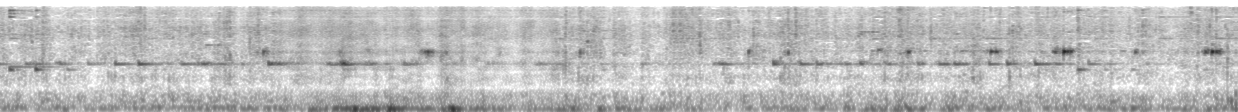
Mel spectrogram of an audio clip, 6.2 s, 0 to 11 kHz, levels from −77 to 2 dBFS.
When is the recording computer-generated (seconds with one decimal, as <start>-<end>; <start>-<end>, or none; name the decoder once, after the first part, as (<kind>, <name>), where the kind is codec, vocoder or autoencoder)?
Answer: 1.4-2.8 (vocoder, Vocos)

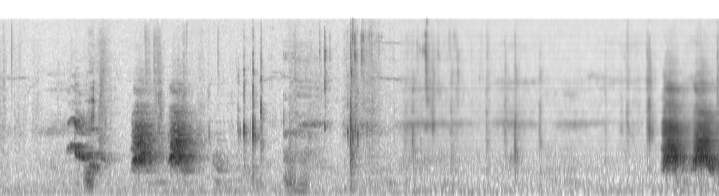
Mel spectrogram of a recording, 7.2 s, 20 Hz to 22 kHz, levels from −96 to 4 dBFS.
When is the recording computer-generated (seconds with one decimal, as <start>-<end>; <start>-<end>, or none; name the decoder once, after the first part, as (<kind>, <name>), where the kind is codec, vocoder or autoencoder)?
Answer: 4.0-7.2 (vocoder, Vocos)

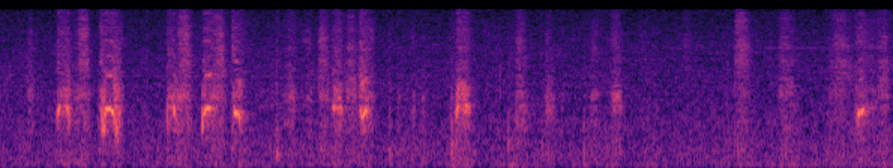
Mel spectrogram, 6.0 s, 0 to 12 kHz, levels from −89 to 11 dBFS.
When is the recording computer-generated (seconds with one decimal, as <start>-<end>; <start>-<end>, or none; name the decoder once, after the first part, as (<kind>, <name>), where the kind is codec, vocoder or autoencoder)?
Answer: 0.0-6.0 (vocoder, Vocos)

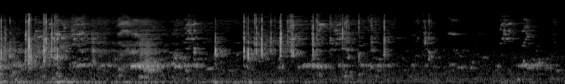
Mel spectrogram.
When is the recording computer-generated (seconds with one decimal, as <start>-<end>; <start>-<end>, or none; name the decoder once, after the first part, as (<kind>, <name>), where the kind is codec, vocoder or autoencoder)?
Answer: 0.9-1.7 (vocoder, Vocos)

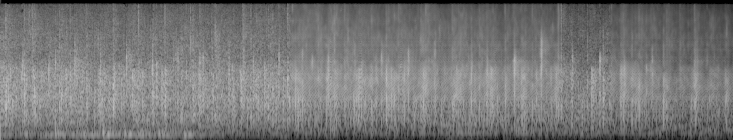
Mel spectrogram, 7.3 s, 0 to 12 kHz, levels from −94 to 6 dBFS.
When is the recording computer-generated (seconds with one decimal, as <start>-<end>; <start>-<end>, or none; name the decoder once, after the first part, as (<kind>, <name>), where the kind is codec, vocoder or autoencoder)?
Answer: 2.9-5.6 (vocoder, Vocos); 6.1-7.3

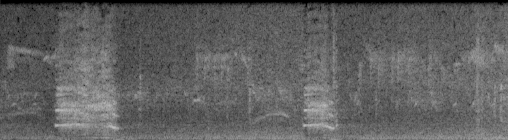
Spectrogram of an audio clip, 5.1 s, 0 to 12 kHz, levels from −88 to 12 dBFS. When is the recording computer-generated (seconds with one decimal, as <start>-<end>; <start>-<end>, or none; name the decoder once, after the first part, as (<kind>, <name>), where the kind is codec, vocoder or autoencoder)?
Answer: 0.0-2.4 (vocoder, Vocos); 3.1-5.1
